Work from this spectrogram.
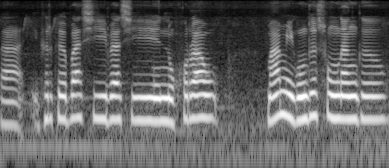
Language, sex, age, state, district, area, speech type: Bodo, female, 60+, Assam, Baksa, rural, spontaneous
